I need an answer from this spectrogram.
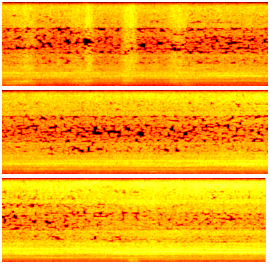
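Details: Steady mechanical hum and fast rhythmic pulsing of a milking machine fill the recording, with a few faint voices early on.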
